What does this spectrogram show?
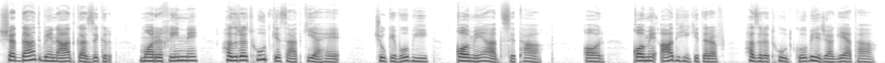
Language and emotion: Urdu, neutral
